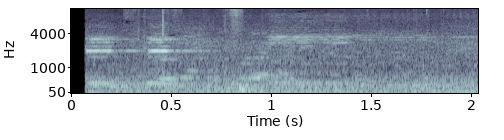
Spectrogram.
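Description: Voices talking in the background over a steady low rumble of outdoor street noise.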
